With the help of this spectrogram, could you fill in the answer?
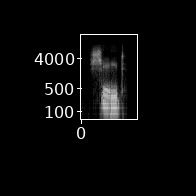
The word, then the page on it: shade: Indian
